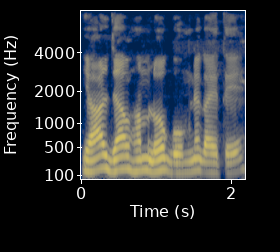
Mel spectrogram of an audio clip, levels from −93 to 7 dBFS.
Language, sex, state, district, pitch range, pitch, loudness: Hindi, male, Uttar Pradesh, Jyotiba Phule Nagar, 135-160 Hz, 150 Hz, -15 LUFS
